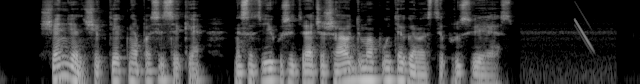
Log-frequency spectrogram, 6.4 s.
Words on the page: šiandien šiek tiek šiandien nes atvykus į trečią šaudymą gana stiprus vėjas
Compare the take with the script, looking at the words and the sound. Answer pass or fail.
fail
